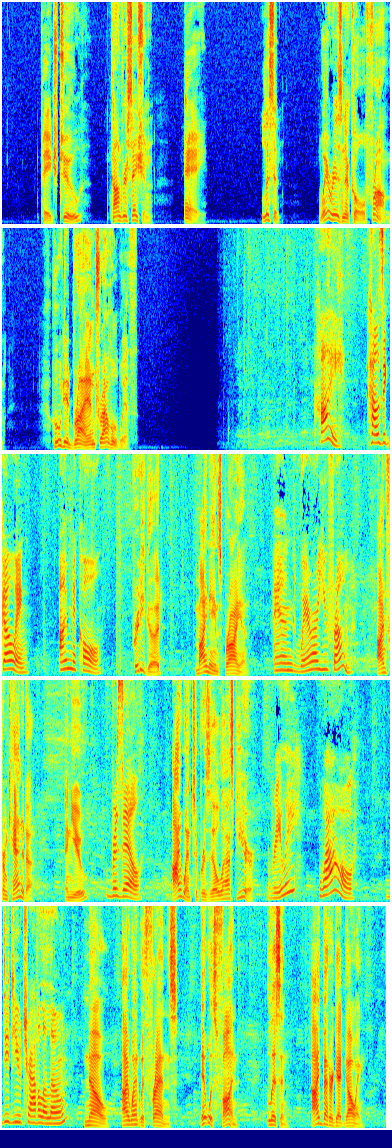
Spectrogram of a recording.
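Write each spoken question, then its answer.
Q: Where is Nicole from?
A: Brazil

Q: Who did Brian travel with?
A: With friends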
